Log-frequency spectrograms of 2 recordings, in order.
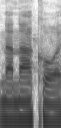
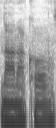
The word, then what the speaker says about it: Nanako: think it's not like nanako I think it's nanako so that one's different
